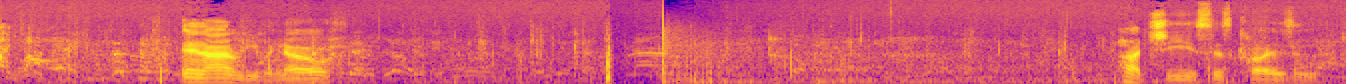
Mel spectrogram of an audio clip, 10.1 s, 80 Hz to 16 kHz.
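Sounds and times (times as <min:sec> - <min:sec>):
crowd chatter: 0:00.0 - 0:10.0
firework bangs: 0:04.5 - 0:08.8.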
